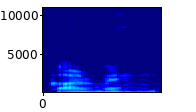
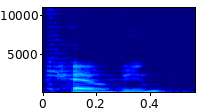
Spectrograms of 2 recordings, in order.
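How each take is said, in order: First: The name is said the French way, 'Calvin'. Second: The name is said the English way, 'Calvin'. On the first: The speaker calls it right. "프랑스 발음으로" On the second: The speaker calls it wrong. "영어식으로"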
